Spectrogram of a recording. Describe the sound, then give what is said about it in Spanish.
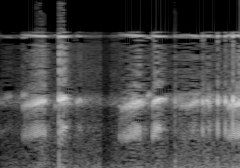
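Toads croak in a dense chorus, with repeated raspy, buzzing calls that break off briefly near the middle and then swell louder again toward the end, with no voices. “Ojo con los sapos, están en todo el lado.”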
